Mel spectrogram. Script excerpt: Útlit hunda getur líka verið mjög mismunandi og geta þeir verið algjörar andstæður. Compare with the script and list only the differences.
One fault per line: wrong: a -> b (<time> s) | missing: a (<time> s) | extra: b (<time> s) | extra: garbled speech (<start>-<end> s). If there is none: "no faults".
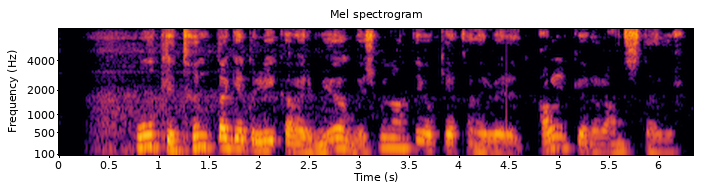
no faults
